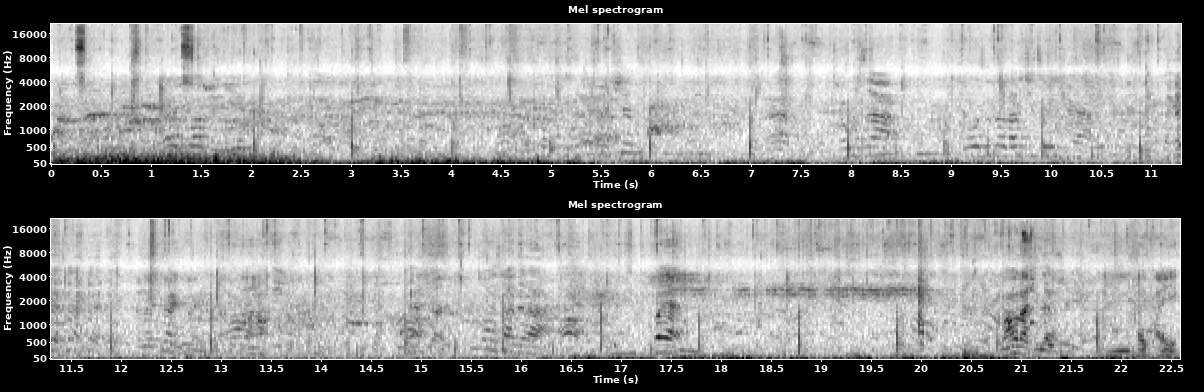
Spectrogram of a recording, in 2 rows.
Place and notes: Jukui Road, Shanghai - Through the old streets
Through the old streets and communities, Walking through the Street, Traffic Sound, Walking through the market, Walking inside the old neighborhoods, Binaural recording, Zoom H6+ Soundman OKM II
Shanghai, China, 25 November 2013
